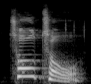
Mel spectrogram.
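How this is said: The middle T is a crisp T. "No inglês britânico"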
